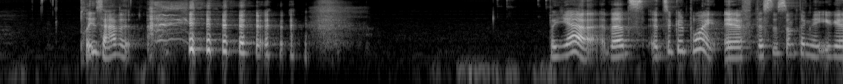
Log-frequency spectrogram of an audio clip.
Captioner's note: laughs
